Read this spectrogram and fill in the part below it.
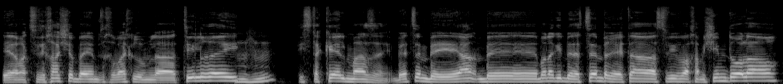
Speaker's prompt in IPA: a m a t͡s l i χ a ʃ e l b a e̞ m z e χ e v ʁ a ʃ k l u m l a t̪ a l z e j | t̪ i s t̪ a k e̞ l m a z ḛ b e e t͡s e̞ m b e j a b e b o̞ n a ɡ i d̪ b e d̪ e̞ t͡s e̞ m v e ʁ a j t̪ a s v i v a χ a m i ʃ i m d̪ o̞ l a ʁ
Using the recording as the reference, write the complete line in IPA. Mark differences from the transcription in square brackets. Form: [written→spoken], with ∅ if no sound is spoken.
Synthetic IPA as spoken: a m a t͡s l i χ a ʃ e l b a e̞ m z e χ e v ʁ a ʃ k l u m l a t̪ [a→i] l [z→ʁ] e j | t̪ i s t̪ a k e̞ l m a z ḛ b e e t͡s e̞ m b e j a b e b o̞ n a ɡ i d̪ b e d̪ e̞ t͡s e̞ m [v→b] e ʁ a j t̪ a s v i v a χ a m i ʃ i m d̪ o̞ l a ʁ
